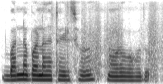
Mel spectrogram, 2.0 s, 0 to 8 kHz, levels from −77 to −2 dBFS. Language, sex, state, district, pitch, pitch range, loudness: Kannada, male, Karnataka, Koppal, 155 Hz, 140-160 Hz, -17 LUFS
